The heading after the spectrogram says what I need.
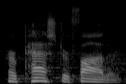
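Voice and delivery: ordinary talk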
